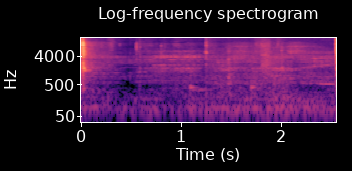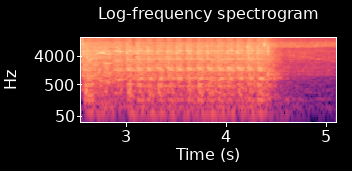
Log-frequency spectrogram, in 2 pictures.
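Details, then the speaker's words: 1965 Chevy C10 after work near the timing belt: starter spins evenly, about three pulses a second, with a bad pop but no start; owner suspects timing way off or slipped belt tooth, plug found wet. "Uh that sounds like a timing's way off. It just popped terribly bad. Well, we ain't got nothing."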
